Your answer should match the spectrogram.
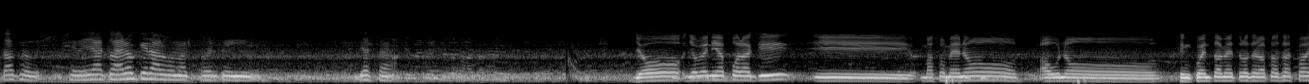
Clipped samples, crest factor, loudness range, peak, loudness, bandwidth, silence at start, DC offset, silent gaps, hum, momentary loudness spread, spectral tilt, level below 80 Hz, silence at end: under 0.1%; 16 dB; 7 LU; -4 dBFS; -20 LUFS; 4.4 kHz; 0 s; under 0.1%; none; none; 13 LU; -9.5 dB/octave; -66 dBFS; 0 s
